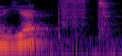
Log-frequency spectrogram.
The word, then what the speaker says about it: jetzt: Ich wohne jetzt in. Let's pronounce jetzt again. Jetzt. It's very difficult. I pronounce once more for you. Jetzt.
